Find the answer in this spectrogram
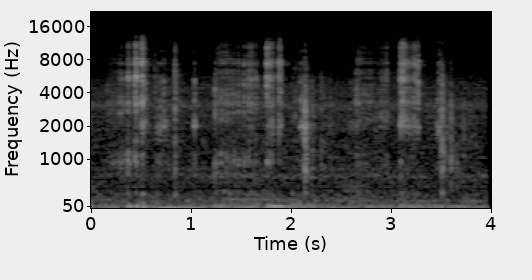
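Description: Utility knife blade shaving the wood off a graphite pencil in short, faint scraping strokes, about six of them, carving a long, gradual taper toward the lead.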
